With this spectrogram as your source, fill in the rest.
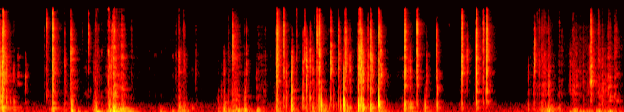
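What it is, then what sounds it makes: Aluminum foil. A crumpled sheet of aluminum foil, held in both hands, is crinkled with the fingers close to the microphone. It makes bursts of sharp, dry crackles that reach bright highs, separated by short quiet pauses.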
